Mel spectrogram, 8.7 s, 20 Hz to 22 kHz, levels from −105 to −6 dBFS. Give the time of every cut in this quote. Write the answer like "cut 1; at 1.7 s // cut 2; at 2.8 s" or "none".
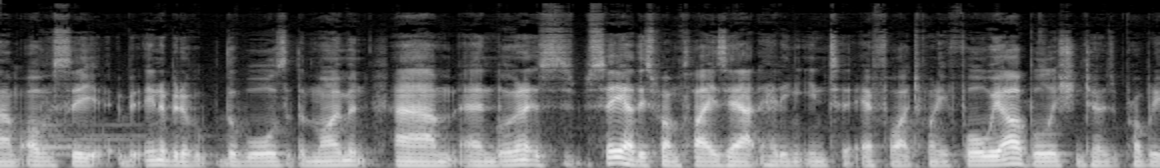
cut 1; at 2.9 s // cut 2; at 3.7 s // cut 3; at 7.7 s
